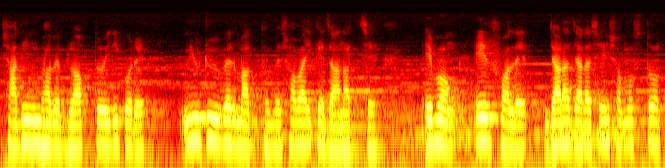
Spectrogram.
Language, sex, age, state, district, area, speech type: Bengali, male, 30-45, West Bengal, Purulia, urban, spontaneous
